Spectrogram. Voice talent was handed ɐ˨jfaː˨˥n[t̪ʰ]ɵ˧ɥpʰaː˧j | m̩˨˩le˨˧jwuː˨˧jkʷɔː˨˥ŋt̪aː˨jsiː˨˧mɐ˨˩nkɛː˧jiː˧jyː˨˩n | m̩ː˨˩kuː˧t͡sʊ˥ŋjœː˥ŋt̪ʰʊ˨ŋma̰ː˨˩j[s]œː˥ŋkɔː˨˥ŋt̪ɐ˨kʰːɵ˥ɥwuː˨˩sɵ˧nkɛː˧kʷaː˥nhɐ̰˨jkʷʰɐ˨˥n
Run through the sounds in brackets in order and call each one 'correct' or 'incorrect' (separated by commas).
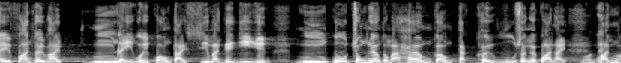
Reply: incorrect, incorrect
